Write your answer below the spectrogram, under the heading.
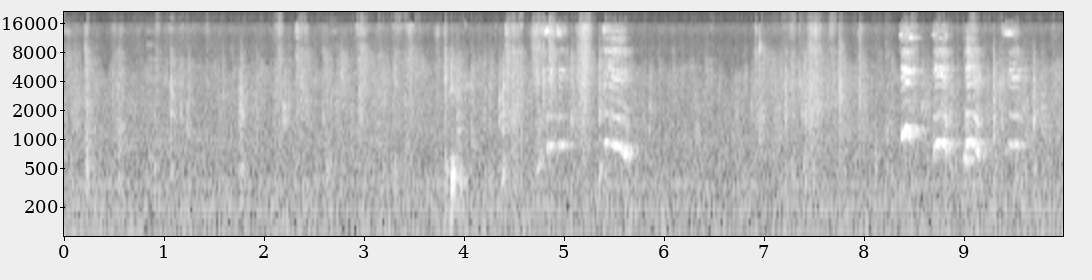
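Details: Brittany puppies, five weeks old, at play in a kennel; scattered short, high whines rise and fall around the middle, then a quick cluster of three or four yelps near the end over steady room hum.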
